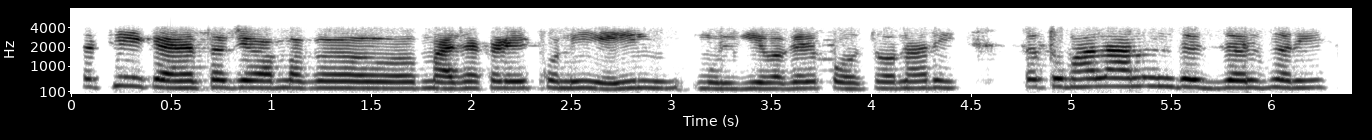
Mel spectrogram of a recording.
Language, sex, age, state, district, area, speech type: Marathi, female, 45-60, Maharashtra, Nagpur, urban, conversation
